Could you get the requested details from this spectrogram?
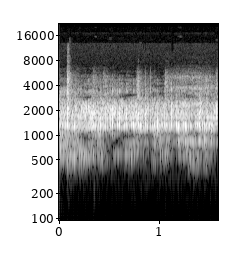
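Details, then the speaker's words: Restored Yaesu FT-101EX on 80 metres midday, five-band vertical in high-noise area: constant hissy crackly static with no signal; heavy local noise floor before noise blanker mod. "okay so there's my normal noise level on 80. and this is the middle of the day"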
